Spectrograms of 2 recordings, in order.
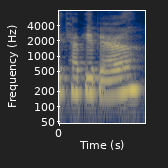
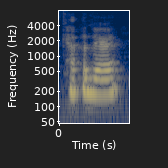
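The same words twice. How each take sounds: First: "capybara" with a glide in the middle, cap-ee-uh-bara. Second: "Capybara" with a short "uh" in the middle, cap-uh-bara. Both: Shown as a demonstration. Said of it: "How do you say it?".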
